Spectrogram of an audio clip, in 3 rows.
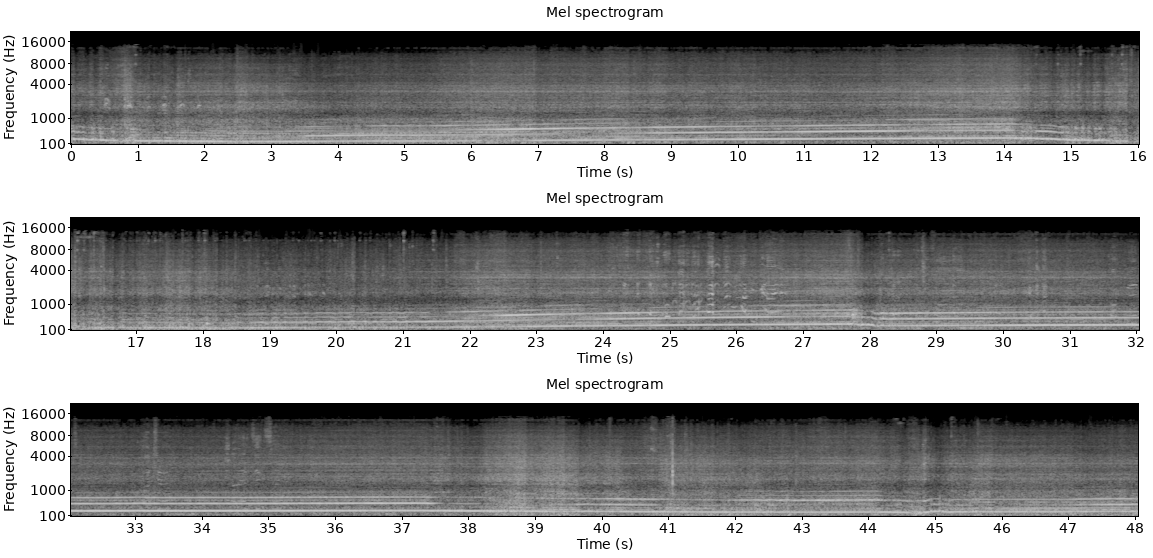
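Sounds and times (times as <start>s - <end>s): car engine revving from inside: 0.0s - 48.0s.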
